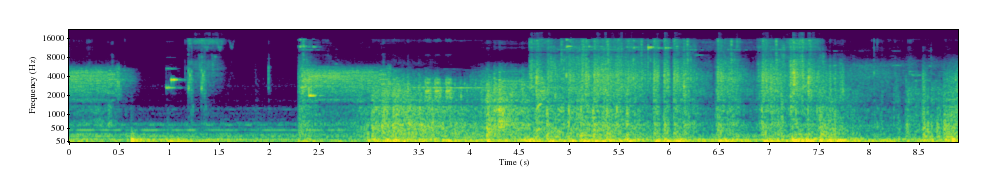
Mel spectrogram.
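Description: Sustained automatic gunfire from enemies in Fallout: New Vegas, dense and loud bursts rattling continuously over several seconds, with heavier volleys after a brief opening.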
